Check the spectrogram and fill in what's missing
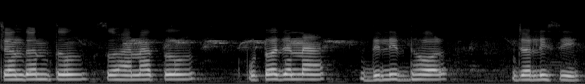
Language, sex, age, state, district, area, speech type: Odia, female, 18-30, Odisha, Mayurbhanj, rural, spontaneous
